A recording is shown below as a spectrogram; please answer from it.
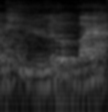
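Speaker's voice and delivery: chuckling through Oh, you little bugger; amused father laughing at his defiant boy; fond laughing exclamation. Retold or imitated. Son stands up to him.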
